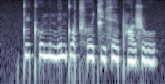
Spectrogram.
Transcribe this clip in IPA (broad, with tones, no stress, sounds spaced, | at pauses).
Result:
t̪ y˥ t̪ʰ u˥ n̪ i˨ n̪ i˥ n t̪ w ɔ˨ t͡sʰ ɹ̩˥ t͡ɕ i˧˥ x e˥˩ ɪ̯ pʰ ɑ˧˥ ʊ̯ ʂ u˨˩˦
